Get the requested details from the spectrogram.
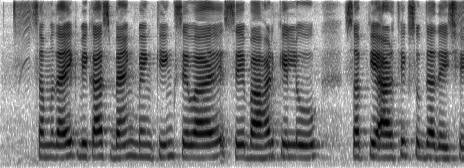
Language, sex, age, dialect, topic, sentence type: Magahi, male, 18-24, Western, banking, statement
